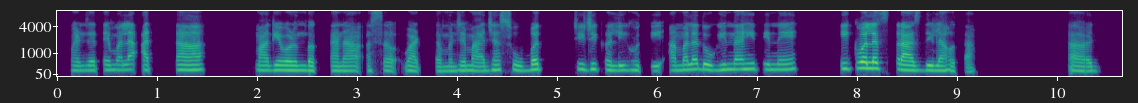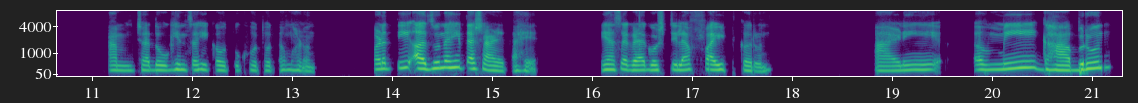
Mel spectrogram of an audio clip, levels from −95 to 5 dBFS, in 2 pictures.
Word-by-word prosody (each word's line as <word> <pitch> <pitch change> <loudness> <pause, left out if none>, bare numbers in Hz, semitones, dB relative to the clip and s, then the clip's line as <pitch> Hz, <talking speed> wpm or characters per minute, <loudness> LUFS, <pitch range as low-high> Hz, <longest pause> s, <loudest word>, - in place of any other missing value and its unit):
म्हणजे 175 +1 -4
ते 190 - -4
मला 195 +2 -2
आत्ता 190 +1 -1 0.6
मागे 180 +1 0
वळून 180 -1 +2
बघताना 165 0 -3
असं 160 0 -6
वाटतं. 155 -2 -5
म्हणजे 160 +2 -3
माझ्यासोबतची 195 +5 -3
जी 220 - -1
कलीग 180 0 -2
होती, 175 -2 -6
आम्हाला 195 +4 0
दोघींनाही 210 +2 0
तिने 205 +1 -3 0.5
इक्वलच 245 +1 +6
त्रास 185 -4 +4
दिला 175 -1 +1
होता. 160 -3 -7 1.0
अ, - - -4 1.0
आमच्या 175 +1 -3
दोघींचेही 190 +2 -1
कौतुक 175 -1 -5
होत 175 - -5
होतं 170 +3 -8
म्हणून, 180 -6 -6 0.6
पण 220 +2 +4
ती 255 +4 0
अजूनही 260 +5 +6
त्या 235 - +7
शाळेत 175 -7 +1
आहे, 165 -1 -5 0.7
ह्या 205 0 +4
सगळ्या 190 -2 +3
गोष्टीला 190 +1 +1
फाईट 195 -2 +3
करून. 160 -3 -3 1.2
आणि 175 +4 -1 0.6
अ, 195 - +1 0.2
मी 225 +3 +4 0.3
घाबरून 205 +8 +5
185 Hz, 120 wpm, -24 LUFS, 175-205 Hz, 1.2 s, त्या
